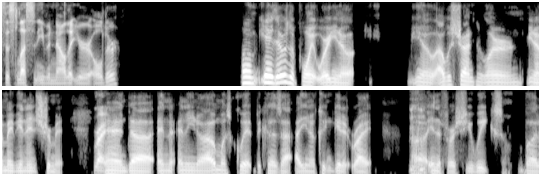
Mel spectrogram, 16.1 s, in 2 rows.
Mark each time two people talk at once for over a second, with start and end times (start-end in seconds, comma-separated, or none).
none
